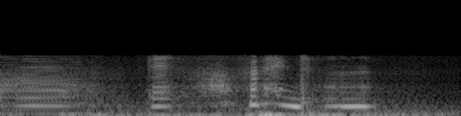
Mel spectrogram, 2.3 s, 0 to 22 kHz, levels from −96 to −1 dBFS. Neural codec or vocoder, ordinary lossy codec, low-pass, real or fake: codec, 16 kHz, about 1 kbps, DyCAST, with the encoder's durations; none; 3.6 kHz; fake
